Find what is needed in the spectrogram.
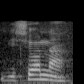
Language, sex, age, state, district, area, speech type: Assamese, female, 45-60, Assam, Kamrup Metropolitan, urban, read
